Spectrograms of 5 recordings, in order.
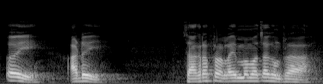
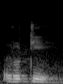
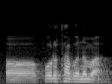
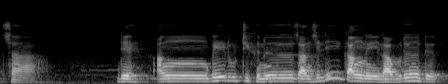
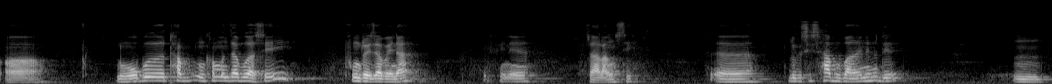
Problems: none marked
